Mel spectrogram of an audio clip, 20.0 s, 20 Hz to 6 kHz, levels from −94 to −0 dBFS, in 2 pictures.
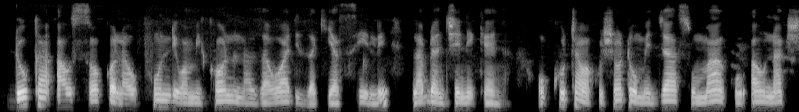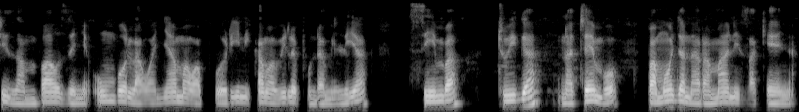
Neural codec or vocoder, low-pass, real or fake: none; 5.4 kHz; real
